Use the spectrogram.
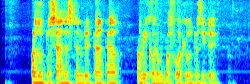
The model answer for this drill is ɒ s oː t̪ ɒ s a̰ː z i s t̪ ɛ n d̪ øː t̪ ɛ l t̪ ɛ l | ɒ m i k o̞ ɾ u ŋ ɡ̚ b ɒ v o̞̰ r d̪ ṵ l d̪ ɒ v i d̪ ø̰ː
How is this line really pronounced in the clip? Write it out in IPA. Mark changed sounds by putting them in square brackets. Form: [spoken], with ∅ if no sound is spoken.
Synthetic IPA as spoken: ɒ [z] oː t̪ ɒ s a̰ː z [ɛ] s t̪ ɛ n d̪ øː t̪ ɛ l t̪ ɛ l | ɒ m i k o̞ ɾ u ŋ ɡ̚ b ɒ [f] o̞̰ r d̪ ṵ l [t̪] ɒ [z] i d̪ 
